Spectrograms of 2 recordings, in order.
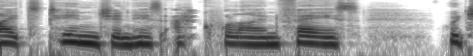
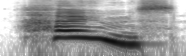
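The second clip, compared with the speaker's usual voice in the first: high, louder cry of his name; 8 semitones higher, 4 dB louder than usual. Acted. Watson crying out to Holmes, back from the dead, high and loud. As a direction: call out in disbelief. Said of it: "I cried".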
